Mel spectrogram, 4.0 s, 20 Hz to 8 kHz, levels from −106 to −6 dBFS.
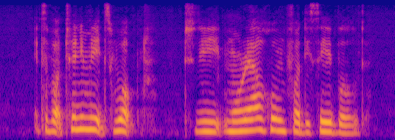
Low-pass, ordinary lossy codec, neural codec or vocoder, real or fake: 7.2 kHz; none; codec, 16 kHz, 8 kbps, FreqCodec, smaller model; fake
